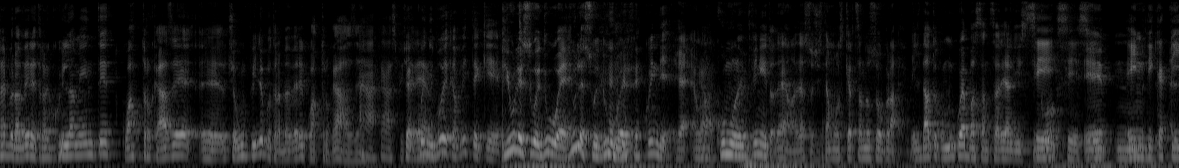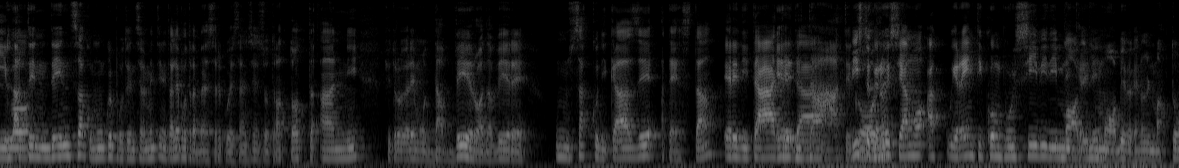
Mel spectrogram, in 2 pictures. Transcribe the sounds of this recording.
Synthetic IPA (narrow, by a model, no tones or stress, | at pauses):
otɾɛbːeɾoaveːɾet̪ɾaŋkwilːament̪ekwat̪ːɾokaːzeɛt͡ʃoɛuɱfiʎːopot̪ɾɛbːeaveːɾekwat̪ːɾoka̰ːzeaaspit͡ʃɛkind̪ivojkapiːt̪ek̟epjulesuːed̪uːejulːesuːed̪uuːekwind̪it͡ʃoɛʔɛ̰unakːumuloiɱfiniːt̪oɛad̪ɛsːot͡ʃist̪jamoskert̪sand̪osoːpɾa | ild̪aːt̪okomuŋkweɛabːast̪ant̪saɾealist̪ikosieɛind̪ikat̪iːlvat̪end̪ɛnt̪sakomuŋkwepot̪ent̪sjalmẽnt̪einit̪aːljapot̪ɾɛbːeɛsːeɾekwest̪anelsɛnsot̪ɾat̪ːɔt̪ːanːi | t͡ʃit̪ɾoveɾeːmod̪avːeːɾoad̪aveːɾe | unsakːod̪ikaːzeat̪ːɛst̪aeɾed̪it̪aːeɾed̪iat̪evkistɔokenojsjaːmoʔakːwiɾɛnt̪ikompulsiːvid̪iːmːɔːbid̪imːɔːbilipeɾkːenojilmat̪ːo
